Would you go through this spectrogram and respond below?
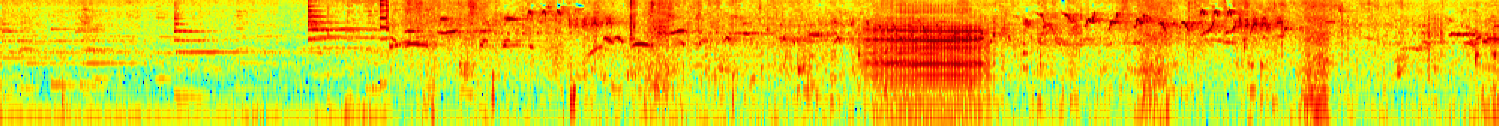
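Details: Pasture cows searching for food in a lush meadow; one loud, harmonic moo lasting about a second stands out from busy rustling and outdoor noise, with faint cowbell tones at the start.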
